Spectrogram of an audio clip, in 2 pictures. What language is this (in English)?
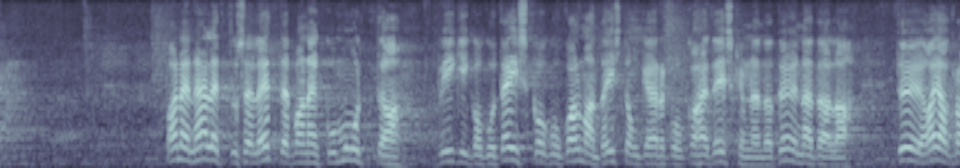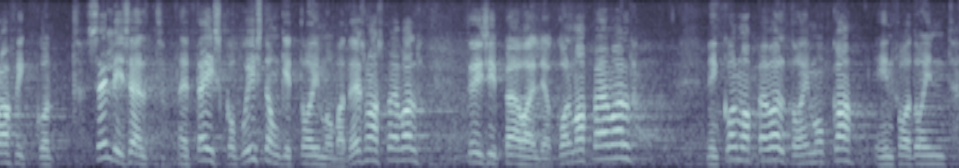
Estonian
